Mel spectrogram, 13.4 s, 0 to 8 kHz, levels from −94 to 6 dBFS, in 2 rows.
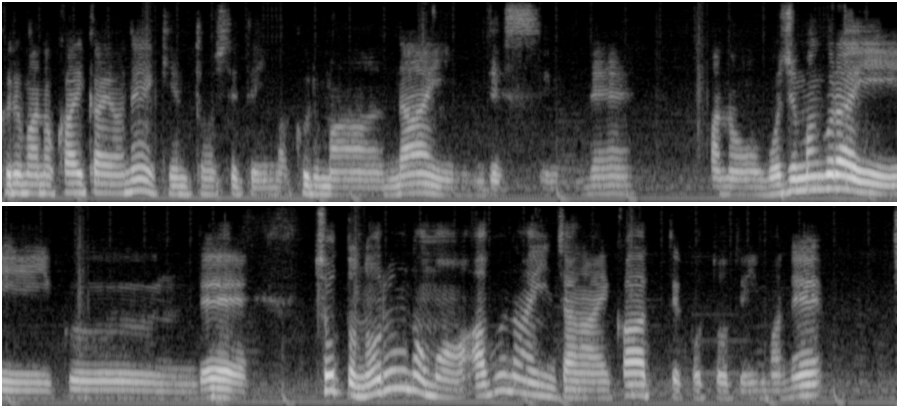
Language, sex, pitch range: Japanese, male, 110-170 Hz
